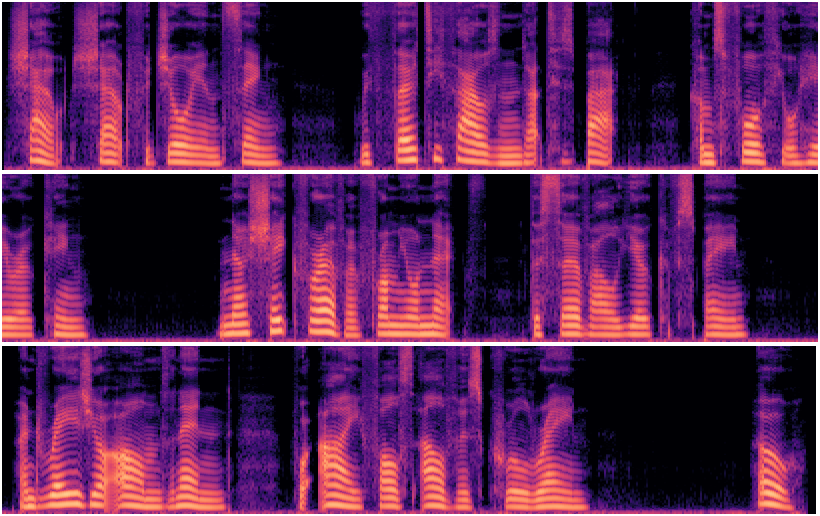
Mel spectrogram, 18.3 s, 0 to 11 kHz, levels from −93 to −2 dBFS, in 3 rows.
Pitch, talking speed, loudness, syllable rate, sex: 165 Hz, 135 wpm, -21 LUFS, 4.0 syllables/s, female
